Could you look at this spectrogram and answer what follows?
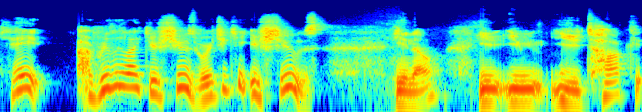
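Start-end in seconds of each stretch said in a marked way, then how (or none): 0.0-2.4 bright, much higher friendly opener; cheery stranger compliment. Retold or imitated. Missionary stopping a stranger on the street, eagerly friendly. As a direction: sound delighted by a stranger's shoes. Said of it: "you stop them like".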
